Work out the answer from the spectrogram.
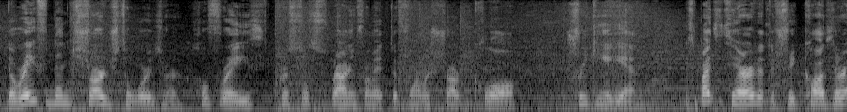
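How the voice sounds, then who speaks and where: A man with a somewhat high voice reads fan fiction aloud. The narration is scripted and dramatic, with music playing faintly behind him. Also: darkish tone.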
